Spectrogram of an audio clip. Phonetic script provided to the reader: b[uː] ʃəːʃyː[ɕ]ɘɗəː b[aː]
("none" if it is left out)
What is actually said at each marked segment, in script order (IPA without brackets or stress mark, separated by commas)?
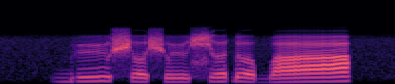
yː, ɕ, aː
